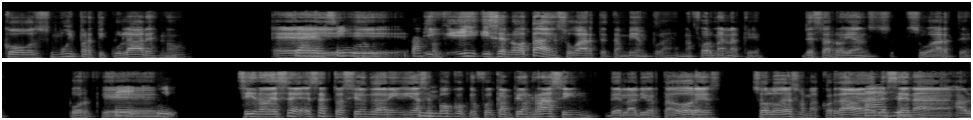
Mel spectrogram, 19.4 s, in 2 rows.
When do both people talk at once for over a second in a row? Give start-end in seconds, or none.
2.9-4.5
